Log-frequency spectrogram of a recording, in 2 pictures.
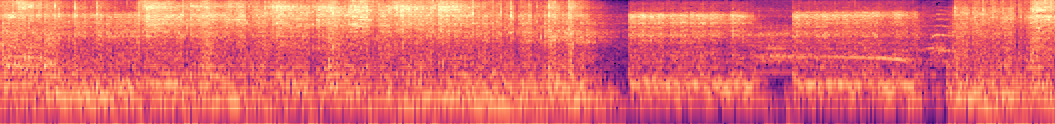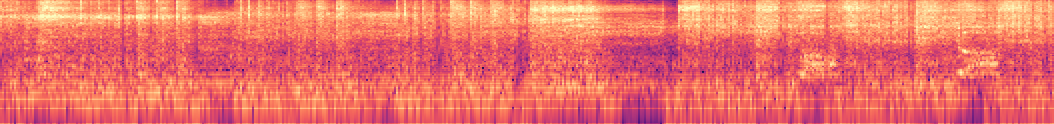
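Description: Live hardcore band playing loud distorted electric guitars, bass guitar and drum kit. About six seconds in the drums and cymbals drop out for about three seconds and a guitar riff carries on before the full band comes back in, with another short break near the end.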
